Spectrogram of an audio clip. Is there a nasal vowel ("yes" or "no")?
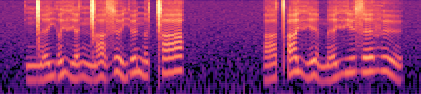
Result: no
